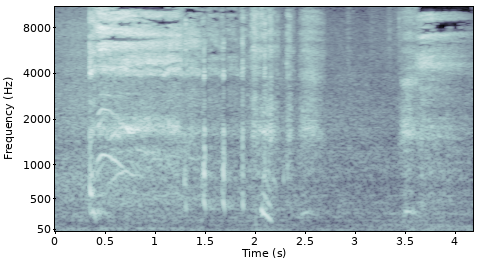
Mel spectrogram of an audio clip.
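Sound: voice imitating heavy panting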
